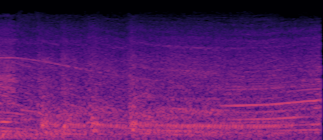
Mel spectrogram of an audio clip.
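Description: A racing car engine drops in pitch as the car slows.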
